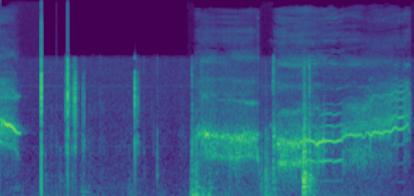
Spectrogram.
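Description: A few sharp clicks and knocks, then a door creaking slowly open for about three seconds, the creak rising in pitch near the end, with a knock partway through.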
